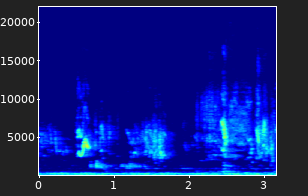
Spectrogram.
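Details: Sparrows chirping: a few short, high chirps in brief bursts, with louder sharp notes near the start and again about two seconds later, over a steady low background hum.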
